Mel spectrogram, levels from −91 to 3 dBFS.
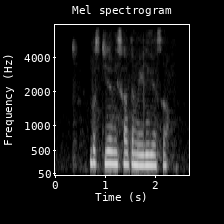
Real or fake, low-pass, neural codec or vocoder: fake; 7.2 kHz; autoencoder, 48 kHz, 128 numbers a frame, DAC-VAE, trained on Japanese speech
